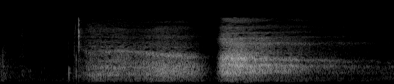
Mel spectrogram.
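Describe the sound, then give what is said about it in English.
Deep breaths drawn from the diaphragm: two long, airy, rushing breaths, the second louder and fuller, heard alone with no talking. “then take a deep breath from the bottom of your diaphragm”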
